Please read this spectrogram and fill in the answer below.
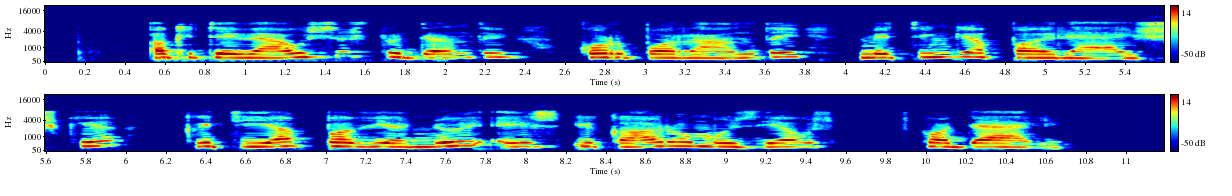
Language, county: Lithuanian, Vilnius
